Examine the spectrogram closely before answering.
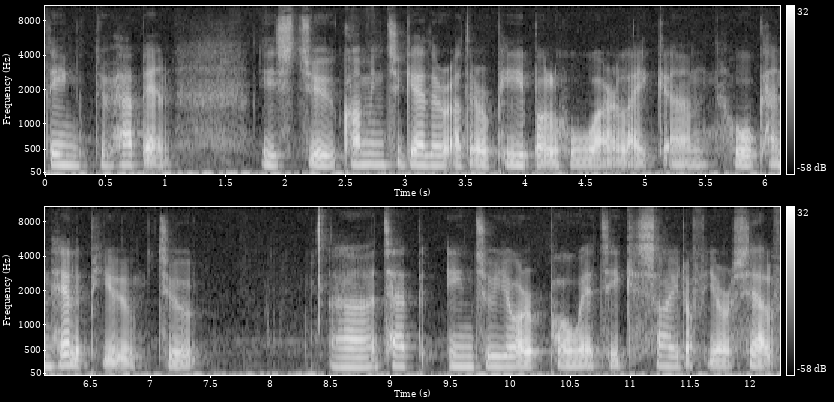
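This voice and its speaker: A woman speaks with a non-native accent at a very slow pace. Noticeable background noise can be heard. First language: not English. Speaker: tarot reader. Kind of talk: tarot reading to camera. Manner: halting, many restarts and fillers.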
